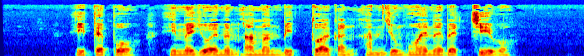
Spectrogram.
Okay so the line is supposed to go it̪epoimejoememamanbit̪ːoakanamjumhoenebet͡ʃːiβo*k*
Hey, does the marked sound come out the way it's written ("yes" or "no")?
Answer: no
